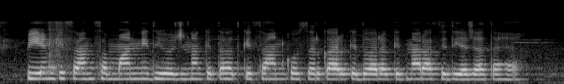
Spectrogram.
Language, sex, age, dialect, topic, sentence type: Magahi, female, 56-60, Southern, agriculture, question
